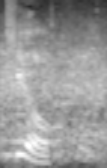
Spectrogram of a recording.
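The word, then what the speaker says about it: Kiln: got from Kill Mississippi he said there's an in on the end of the kill but you don't pronounce it you just say kill I guess I always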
